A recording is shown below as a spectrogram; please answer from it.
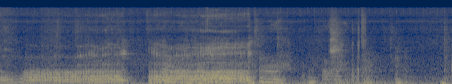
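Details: Small dogs, a Morkie and a Yorkie, indoors: low rumbling growls with rapid pulsing run nearly continuously, briefly interrupted around two seconds, then break into shorter, uneven growly bursts with a few higher yips near the end.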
